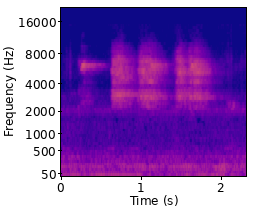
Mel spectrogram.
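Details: Black francolin (kala teetar) calling: a thin whistled note followed by three loud, harsh, rasping bursts in quick succession, over a low background hum.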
